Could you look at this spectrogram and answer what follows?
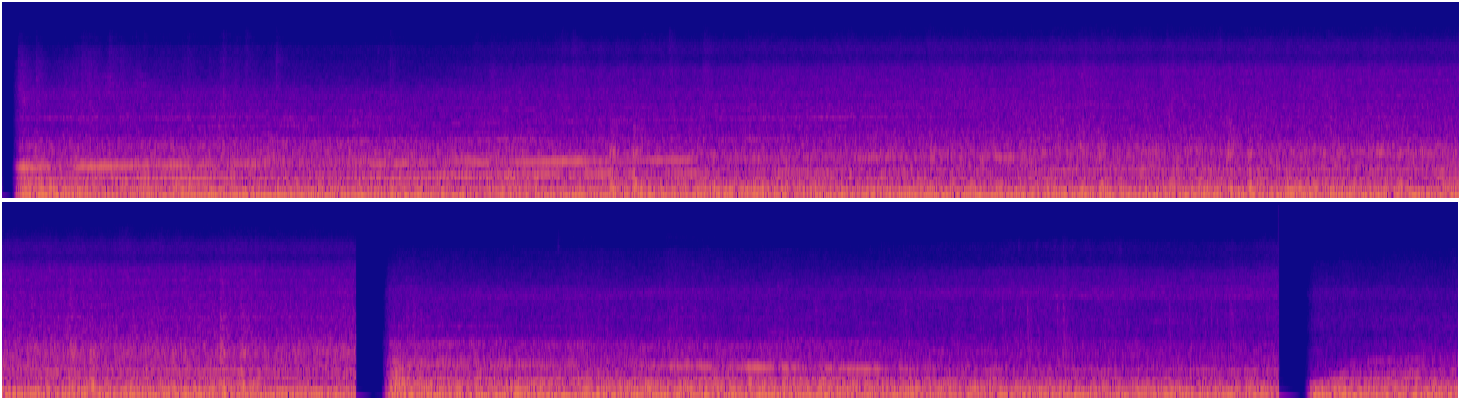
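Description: A train running loudly in Zagreb gives a steady, close rumble with rail squeals gliding over it, broken by two brief cutoffs, and no voices are heard.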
